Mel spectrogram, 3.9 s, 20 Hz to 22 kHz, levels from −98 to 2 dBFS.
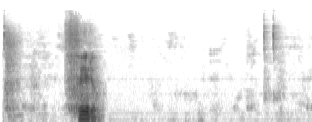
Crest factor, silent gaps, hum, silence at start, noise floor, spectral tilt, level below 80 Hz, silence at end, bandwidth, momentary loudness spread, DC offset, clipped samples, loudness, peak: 26 dB; none; none; 0.05 s; -75 dBFS; -5 dB/octave; -70 dBFS; 2.65 s; 14 kHz; 23 LU; under 0.1%; under 0.1%; -27 LUFS; -8 dBFS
